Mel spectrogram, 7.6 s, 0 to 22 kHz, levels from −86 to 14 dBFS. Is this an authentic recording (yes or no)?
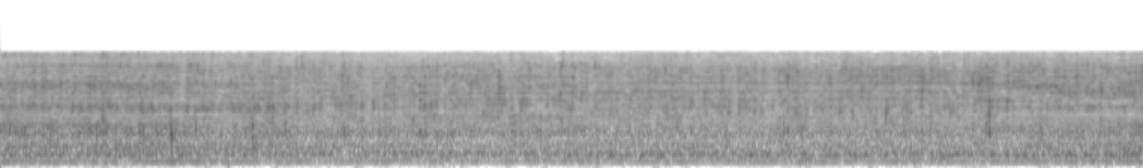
no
